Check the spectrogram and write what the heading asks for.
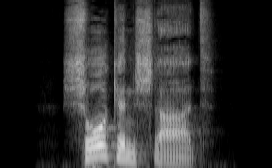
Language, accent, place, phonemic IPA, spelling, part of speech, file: German, Germany, Berlin, /ˈʃʊʁkn̩ˌʃtaːt/, Schurkenstaat, noun, De-Schurkenstaat.ogg
- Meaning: rogue state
